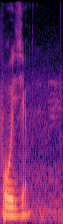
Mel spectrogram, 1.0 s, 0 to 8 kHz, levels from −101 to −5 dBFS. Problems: low volume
